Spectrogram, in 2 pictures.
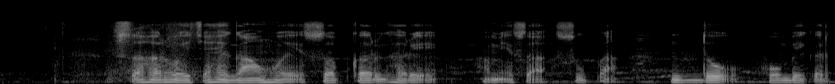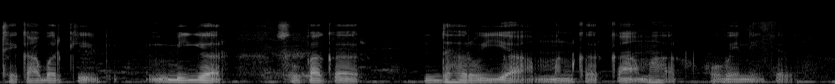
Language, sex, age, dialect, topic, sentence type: Chhattisgarhi, male, 18-24, Northern/Bhandar, agriculture, statement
